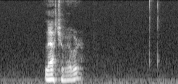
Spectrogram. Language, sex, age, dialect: Faroese, male, 36-60, Suðurstreymoy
